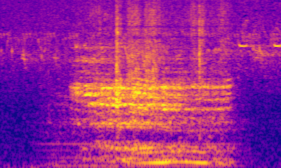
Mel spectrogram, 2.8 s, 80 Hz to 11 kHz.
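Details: Red deer stag bellowing at Chambord, France, in September 2021: a single hoarse, low harmonic roar of about a second and a half that swells and then stops, with a faint hiss in the background.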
